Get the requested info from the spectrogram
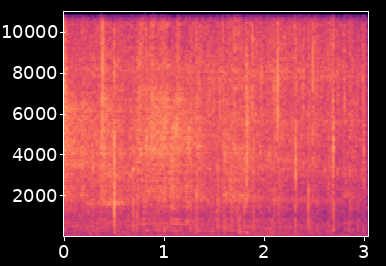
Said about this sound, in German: Will das scheppern gerade? Das war eine der Ziegen, die ihren, äh, ihren Bauch am, äh, äh am Zaun gerieben hat.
